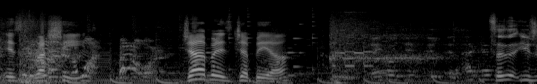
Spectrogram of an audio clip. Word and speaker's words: Rashid: So, like, if it really is Rashid, I would spell it R-A-S-H-E-E-D. Yeah, Rashid.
